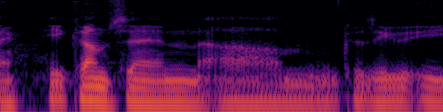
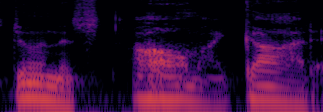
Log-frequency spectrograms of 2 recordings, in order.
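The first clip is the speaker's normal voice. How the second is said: usual speaking voice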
